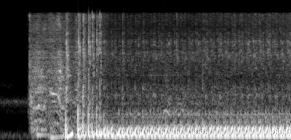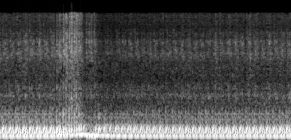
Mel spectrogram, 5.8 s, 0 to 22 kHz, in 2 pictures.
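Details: Salvaged 2000 Harley-Davidson Fat Boy V-twin, after flood restoration from 5 days submerged in Hurricane Ian floodwater: fires up cleanly, even lumpy V-twin beat, crisp throttle blip returning smoothly; finally running and fixed, healthy.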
